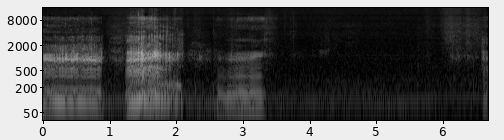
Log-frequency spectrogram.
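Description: A Boxer dog gives a few loud, drawn-out groaning and growly vocal sounds indoors.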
